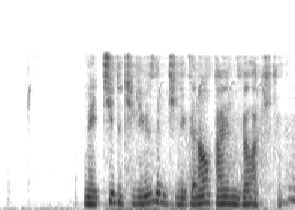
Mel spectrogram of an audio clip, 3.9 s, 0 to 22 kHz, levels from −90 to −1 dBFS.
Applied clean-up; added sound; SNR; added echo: neural mask model DeepFilterNet 3.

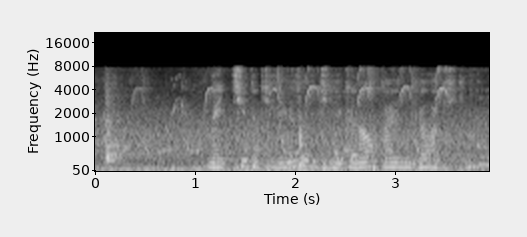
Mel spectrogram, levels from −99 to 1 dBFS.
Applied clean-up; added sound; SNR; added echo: none; Squeak; 4 dB; reverberation time 0.2 s.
